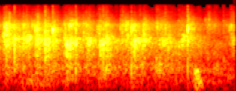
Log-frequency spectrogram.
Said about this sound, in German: Einen Applaus bitte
